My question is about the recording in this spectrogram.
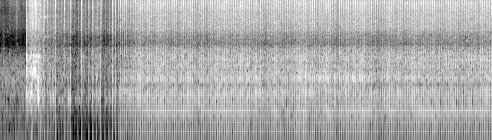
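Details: Old pressure washer small engine fitted with a homemade PVC gas tank replacing a leaking one, started on choke: a few rough pulls and sputters, then it catches and settles into a steady even run. Running normally.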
